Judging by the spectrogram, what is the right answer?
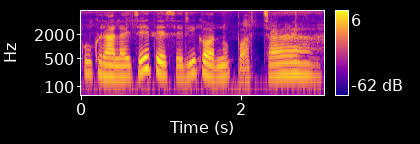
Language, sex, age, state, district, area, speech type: Nepali, female, 45-60, West Bengal, Alipurduar, urban, spontaneous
